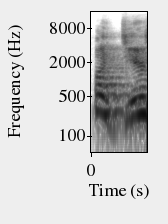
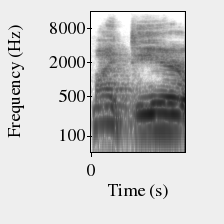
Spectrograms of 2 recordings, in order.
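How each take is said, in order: First: High, raised-voice appeal; pleading protest. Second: Gentle, unraised appeal; mild answer. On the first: Bob interrupts his angry wife, high pleading protest. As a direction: break in to check her, pitched high. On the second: Bob answers his wife's tirade, mild and gentle. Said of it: "was Bob's mild answer". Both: A narrator's reading.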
